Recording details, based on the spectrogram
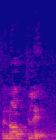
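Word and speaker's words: phenolphthalein: इसमें एल और एच जो है वो साइलेंट है। बात समझ में आ रही है कि नहीं? तो नाम है इसका फिनोप्थिलिन।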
